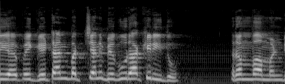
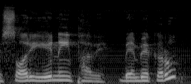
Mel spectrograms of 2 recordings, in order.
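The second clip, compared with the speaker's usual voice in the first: timid lamb voice; 5 semitones lower, 9 dB quieter than usual. Acted. Cub meekly answers the lion, in a small, much softer lamb voice. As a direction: lower and much softer, meek little voice.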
